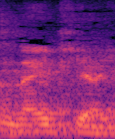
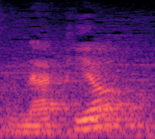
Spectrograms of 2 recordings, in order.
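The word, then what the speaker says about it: Napier: napia napia napia nap napia you say it's pronounced napia you can't actually pronounce it wrong cuz I actually get really upset about that everyone is pronounced napia but sorry spell napia pronounced napia I said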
